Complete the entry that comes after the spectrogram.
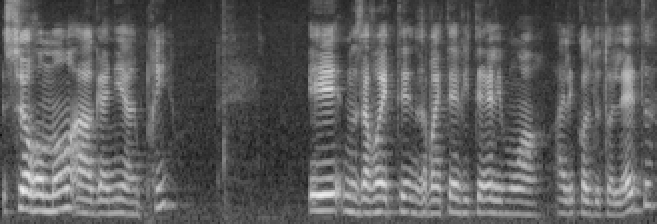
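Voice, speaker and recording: An older woman from Egypt, a literary translator with both Arabic and French as native languages, recalling her work in a reflective way with many restarts and soft trailing phrases. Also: lowish voice, moderate pace, highs cut off. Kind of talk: relaxed spoken recollection.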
